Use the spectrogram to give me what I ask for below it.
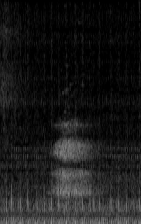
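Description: An old Vespa motor scooter runs, its temperamental engine prone to stalling, with an even, rapid putter of firing pulses at a steady moderate level.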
